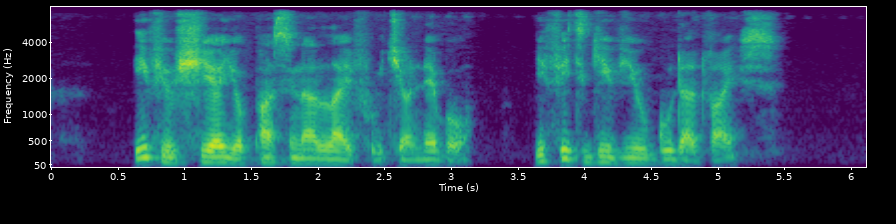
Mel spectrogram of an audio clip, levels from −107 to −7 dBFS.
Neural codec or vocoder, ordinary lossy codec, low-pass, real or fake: none; none; 7.2 kHz; real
